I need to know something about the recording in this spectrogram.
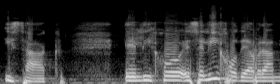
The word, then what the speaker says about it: Isaac: Él es el hijo es que es con doble A y no se pronuncia Isaac. Es Isaac.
